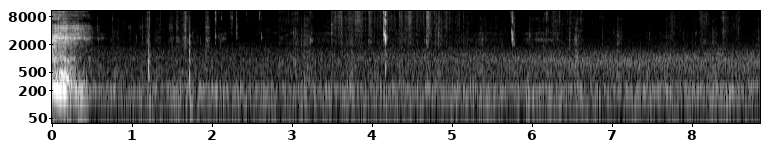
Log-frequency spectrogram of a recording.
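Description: Faint chewing and small clicks of eating fried shrimp, over the steady low hum of a car interior. A short falling hum of the voice comes at the very start.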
